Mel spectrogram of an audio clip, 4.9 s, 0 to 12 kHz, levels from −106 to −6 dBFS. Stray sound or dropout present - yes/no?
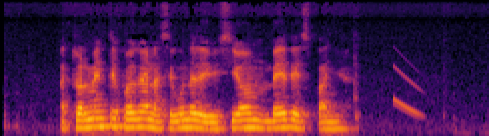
yes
